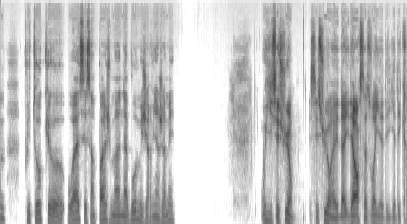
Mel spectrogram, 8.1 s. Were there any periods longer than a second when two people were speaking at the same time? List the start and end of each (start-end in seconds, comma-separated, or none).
none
